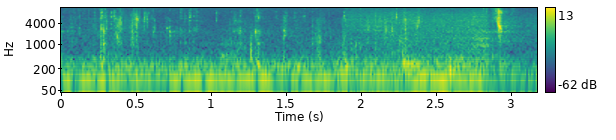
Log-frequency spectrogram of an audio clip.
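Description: Close-up chewing and biting into chocolate: a steady run of small moist crunches and clicks, with one sharper bite near the end, over a faint low hum and no talking.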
